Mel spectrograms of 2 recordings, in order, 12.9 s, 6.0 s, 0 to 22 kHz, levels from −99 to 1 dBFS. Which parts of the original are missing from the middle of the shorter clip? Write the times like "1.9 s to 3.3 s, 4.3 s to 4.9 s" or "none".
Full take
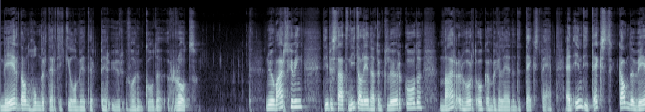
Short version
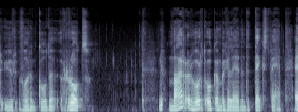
5.3 s to 8.6 s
